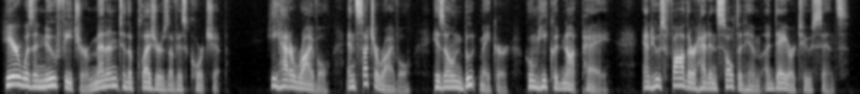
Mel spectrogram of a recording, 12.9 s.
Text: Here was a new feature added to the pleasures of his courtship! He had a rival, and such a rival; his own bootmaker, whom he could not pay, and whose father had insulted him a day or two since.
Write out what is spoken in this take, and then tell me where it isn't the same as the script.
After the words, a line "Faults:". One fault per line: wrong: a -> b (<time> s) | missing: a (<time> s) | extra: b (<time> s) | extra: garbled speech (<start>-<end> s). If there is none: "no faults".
Here was a new feature menon to the pleasures of his courtship! He had a rival, and such a rival; his own bootmaker, whom he could not pay, and whose father had insulted him a day or two since.
Faults:
wrong: added -> menon (1.3 s)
